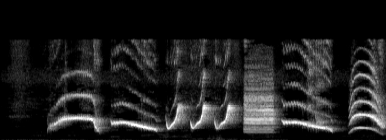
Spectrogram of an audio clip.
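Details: Asian pied starling singing a song filled with imitations of the green leafbird, oriental magpie-robin, Pacific swallow and sooty-headed bulbul, used as a training track for other cage birds: loud slurred downward whistles, short rising notes and one harsh buzzy burst.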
